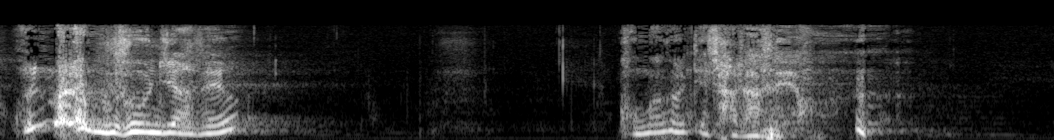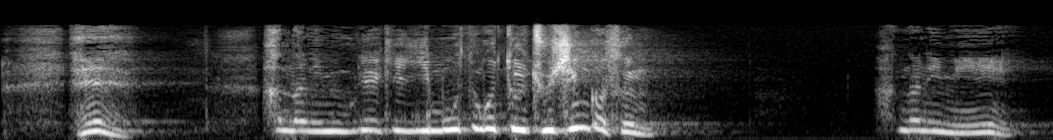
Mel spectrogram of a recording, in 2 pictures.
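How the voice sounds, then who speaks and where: High-voiced preacher in a reverberant hall. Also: male voice, sing-song, takes it slowly, pauses often. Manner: swings from loud emphatic lines to near-whispered endings; asks the congregation rhetorical questions. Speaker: pastor. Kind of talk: sermon.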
